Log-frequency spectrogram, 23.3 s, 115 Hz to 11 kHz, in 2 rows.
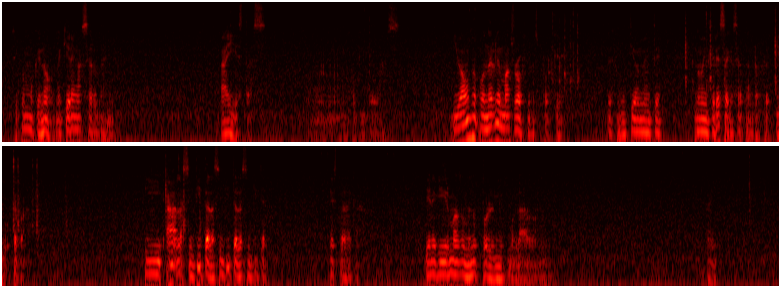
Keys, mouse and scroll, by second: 7.0 click, 8.2 KP_Decimal, 8.4 KP_2, 8.5 KP_Enter, 10.5 ctrl+Left, 11.8 ctrl+Right, 14.2 ctrl+Left, 16.4 click, 17.4 click, 18.4-22.0 drag.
